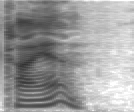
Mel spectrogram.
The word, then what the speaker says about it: Kion: I believe it's pronounced cayenne. – Oh, like the pepper? – Like the pepper.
